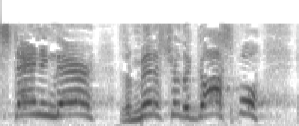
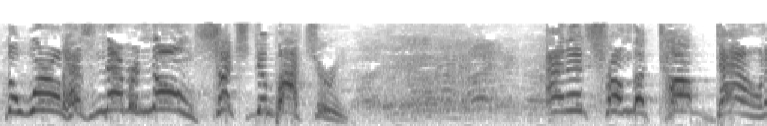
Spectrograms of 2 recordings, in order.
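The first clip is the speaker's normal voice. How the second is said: full-force preaching; 5 semitones higher than usual. Acted. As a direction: preach it out to the congregation.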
